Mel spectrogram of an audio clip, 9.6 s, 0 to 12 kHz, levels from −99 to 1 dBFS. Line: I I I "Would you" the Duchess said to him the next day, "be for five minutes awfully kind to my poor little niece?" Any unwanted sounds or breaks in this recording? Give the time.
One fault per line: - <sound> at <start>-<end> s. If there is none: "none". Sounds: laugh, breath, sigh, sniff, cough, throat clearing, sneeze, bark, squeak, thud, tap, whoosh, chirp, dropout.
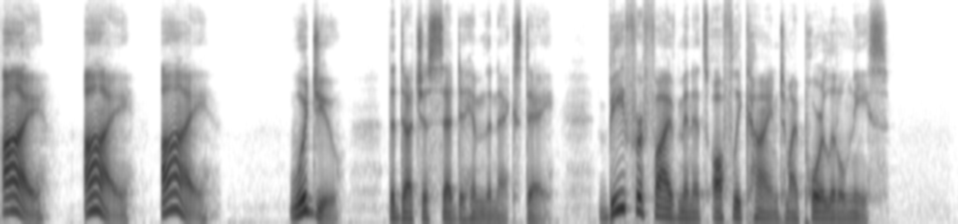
none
